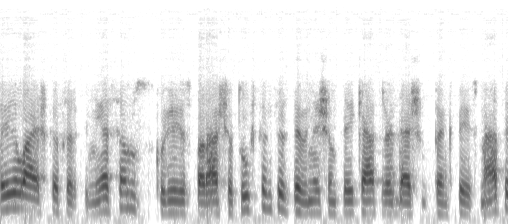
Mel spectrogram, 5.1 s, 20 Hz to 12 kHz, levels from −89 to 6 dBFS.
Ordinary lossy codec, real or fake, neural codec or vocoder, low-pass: AAC, 64 kbps; fake; vocoder, 44.1 kHz, 128 mel bands, Pupu-Vocoder; 10.8 kHz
